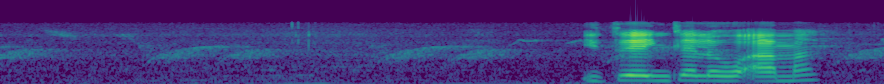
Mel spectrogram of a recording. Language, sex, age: Southern Sotho, female, 20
